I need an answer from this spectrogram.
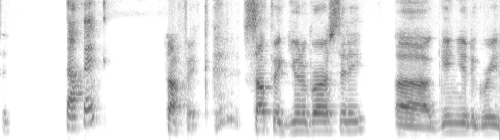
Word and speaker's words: Suffolk: How do you pronounce it? Suffolk? Suffolk.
